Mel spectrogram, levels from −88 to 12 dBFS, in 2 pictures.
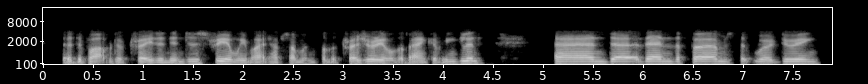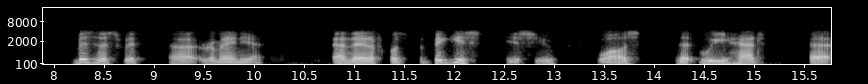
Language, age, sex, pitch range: English, 60-79, male, 120-145 Hz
